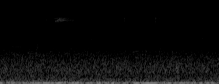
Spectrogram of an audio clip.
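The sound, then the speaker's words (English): A few faint, high bird chirps sound, short and scattered, over a steady low outdoor rumble, with no voices, among old ash and beech trees in a wood where chiff-chaffs, blackbirds, wrens and robins sing. “The trees are also alive with birdsong. I've heard a chiff-chaff, numerous blackbirds, wrens, robins.”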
